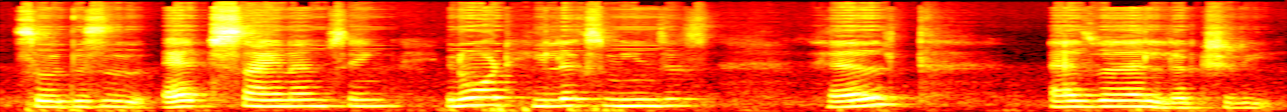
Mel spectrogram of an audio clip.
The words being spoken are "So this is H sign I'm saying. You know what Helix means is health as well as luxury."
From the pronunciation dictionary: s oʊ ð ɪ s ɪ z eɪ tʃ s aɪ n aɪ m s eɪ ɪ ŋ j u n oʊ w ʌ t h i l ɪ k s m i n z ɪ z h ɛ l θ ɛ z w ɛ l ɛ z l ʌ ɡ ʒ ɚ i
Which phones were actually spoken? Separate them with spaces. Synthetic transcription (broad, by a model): s oʊ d ɪ s ɪ z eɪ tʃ s aɪ n aɪ m s eɪ ɪ ŋ j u n oʊ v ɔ t h i l ɪ k s m i n z ɪ z h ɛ l t ɛ z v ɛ l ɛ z l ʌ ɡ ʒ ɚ i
